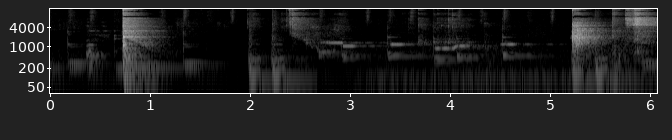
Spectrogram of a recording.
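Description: An egg tapped sharply against the rim of a glass mixing bowl, cracking, about a second in, and another sharp clink near the end. A few soft background music notes sound in between.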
